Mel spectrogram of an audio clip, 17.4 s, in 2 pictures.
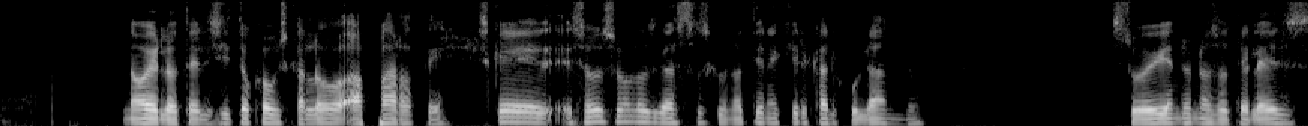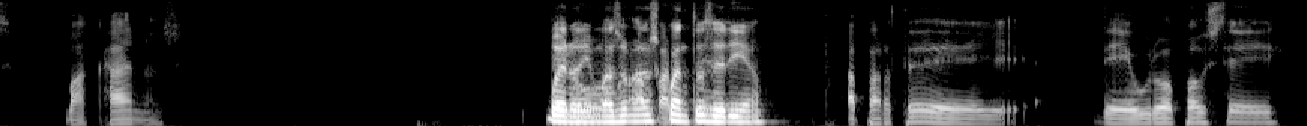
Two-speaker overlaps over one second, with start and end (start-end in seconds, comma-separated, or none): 12.3-13.8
